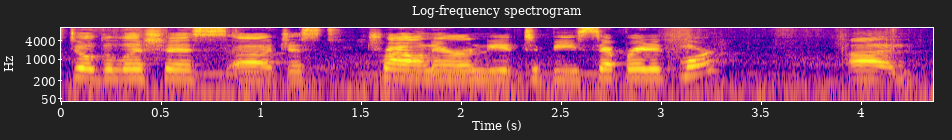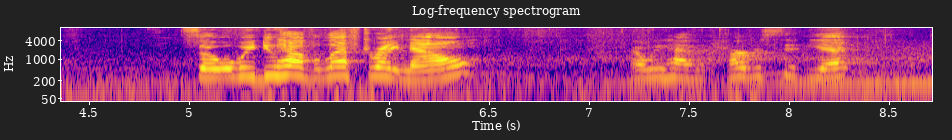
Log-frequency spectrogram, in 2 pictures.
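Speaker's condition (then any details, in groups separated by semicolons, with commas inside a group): No condition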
